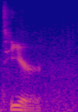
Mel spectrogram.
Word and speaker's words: tier: mini which is wrong say Rapier Pier tier no TI one who ties but tier he I've never heard TI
